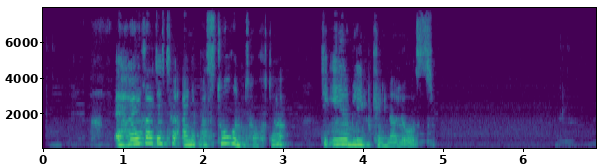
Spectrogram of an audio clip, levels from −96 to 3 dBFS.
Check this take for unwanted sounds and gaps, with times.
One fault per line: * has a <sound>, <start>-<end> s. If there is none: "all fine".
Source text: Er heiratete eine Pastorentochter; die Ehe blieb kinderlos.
all fine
